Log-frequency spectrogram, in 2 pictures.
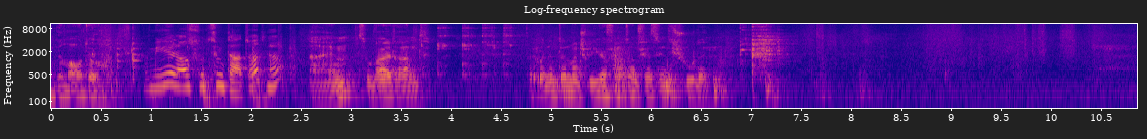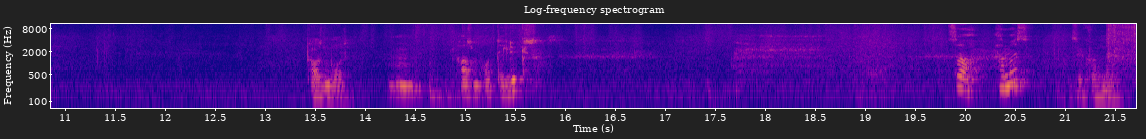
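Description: A young woman answers calmly nearby.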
